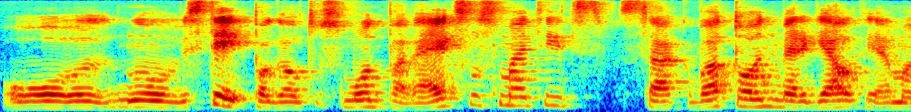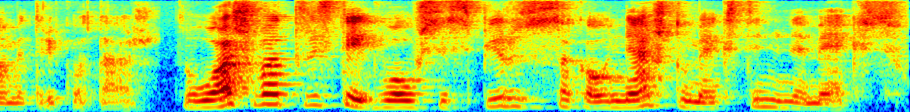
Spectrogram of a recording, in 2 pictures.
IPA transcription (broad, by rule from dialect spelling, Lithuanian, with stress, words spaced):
ˈoː nʊ ʋʲɪs ˈtʲɛɪk ˈpɑːɡɐlˠ tʊs moːn pɐˈʋʲɛɪkslˠʊs mɐˈtʲiːt sɐk ʋɐ toːn mʲɛrʲˈɡʲɛlˠk ˈeːmɐm ɪ tʲrʲɪkoːˈtɑːʒɐ uɔ ˈɐʃ ʋɐt ʋʲɪsʲˈtʲɛɪk bʊˈʋɐʊ ʊʃʲsʲɪsʲˈpʲiːrʊsʲɪ sɐˈkɐʊ ˈnʲɛ ɐʃ tuː mʲɛksʲˈtʲɪnʲʊ nʲɛˈmʲæːksʲʊ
